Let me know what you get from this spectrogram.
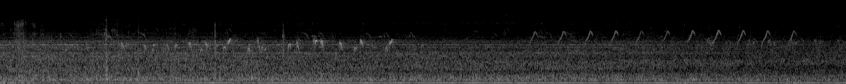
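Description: Bird calling: a run of short rising chirps, two or three a second, pausing midway and then going on a little higher, over a steady low hum and hiss.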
